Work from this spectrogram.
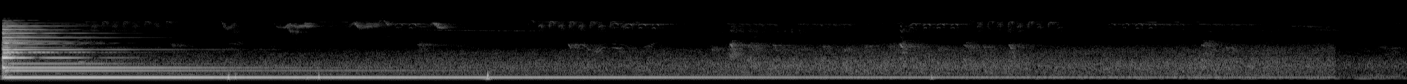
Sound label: three, bells; copthorne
